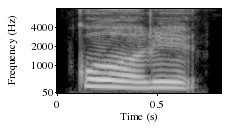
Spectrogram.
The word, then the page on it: 过滤: guò lǜ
